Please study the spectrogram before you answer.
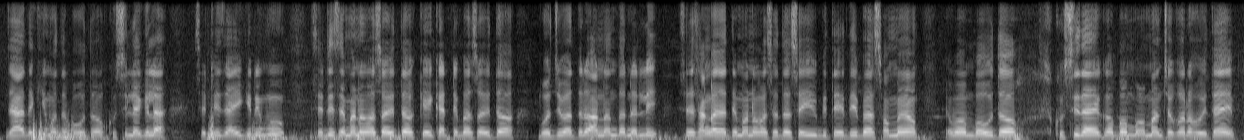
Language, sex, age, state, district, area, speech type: Odia, male, 30-45, Odisha, Ganjam, urban, spontaneous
